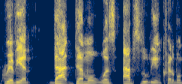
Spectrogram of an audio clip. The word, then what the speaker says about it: Rivian: They also showed some other demo with I think it's a Riviera truck or something like that. I might be saying the name wrong. Rivian. It's Rivian. Rivian.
